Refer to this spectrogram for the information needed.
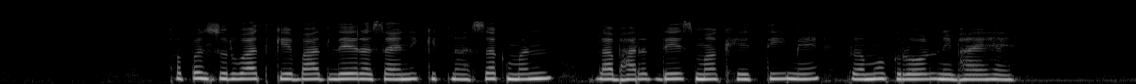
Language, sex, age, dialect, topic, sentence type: Chhattisgarhi, female, 18-24, Northern/Bhandar, agriculture, statement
